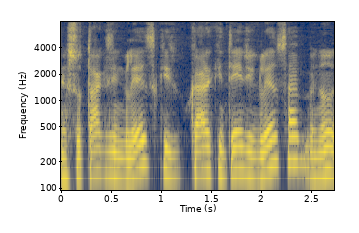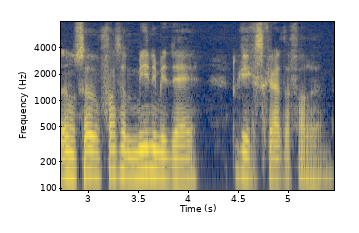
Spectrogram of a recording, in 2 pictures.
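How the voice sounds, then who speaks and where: Here a man speaks at a medium pitch. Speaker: commentator reacting to videos. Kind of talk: reaction commentary. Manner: animated.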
